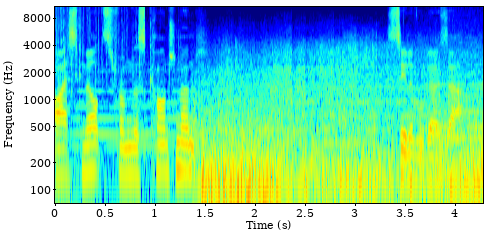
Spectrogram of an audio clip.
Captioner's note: ice breaking away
